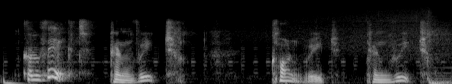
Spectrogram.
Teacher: if it is a verb the accent falls in the second syllable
